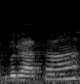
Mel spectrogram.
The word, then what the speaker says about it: Burrata: Burrata, absolutely. You said it right. I try. I'm from Nepal, so I try to pay Roll your respect. R's. Roll your R's.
